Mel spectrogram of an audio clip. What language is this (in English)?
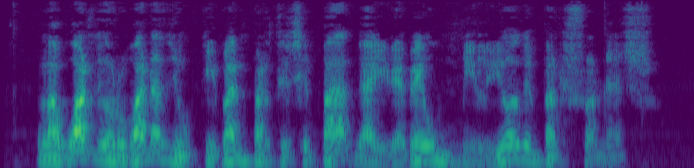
Catalan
